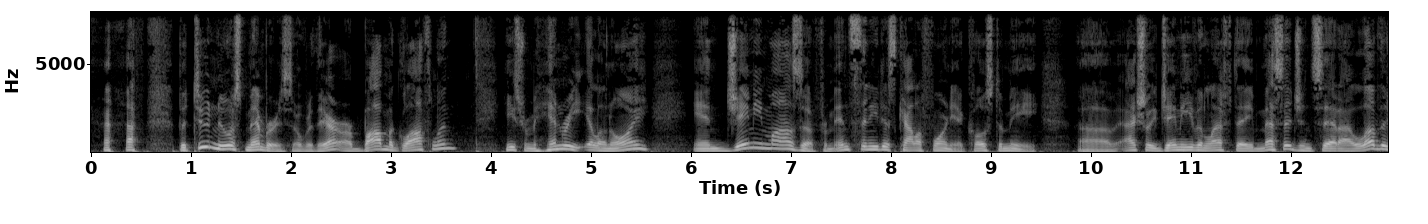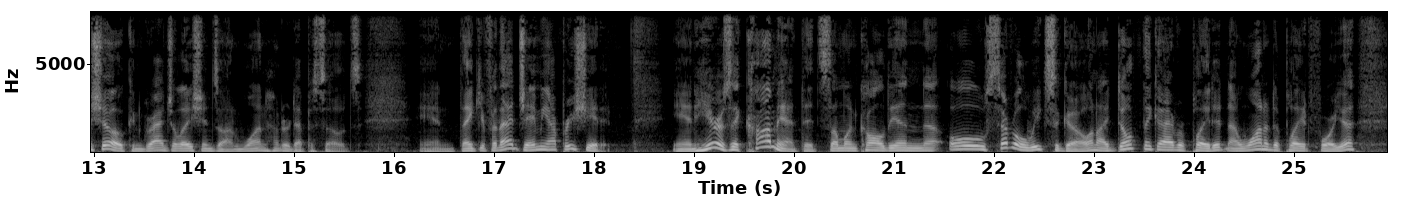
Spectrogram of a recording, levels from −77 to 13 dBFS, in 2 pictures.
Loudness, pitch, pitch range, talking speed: -20 LUFS, 130 Hz, 105-165 Hz, 180 wpm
